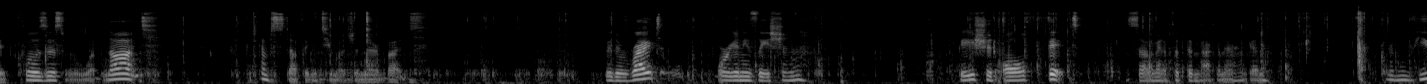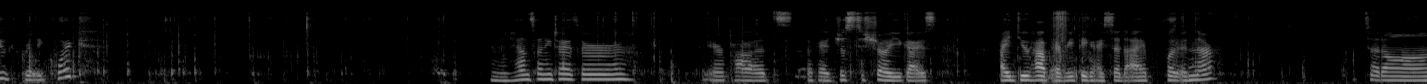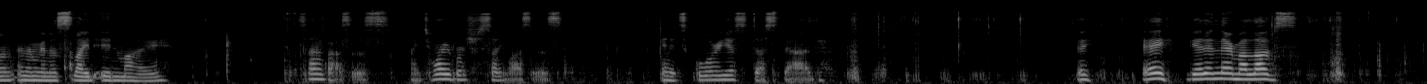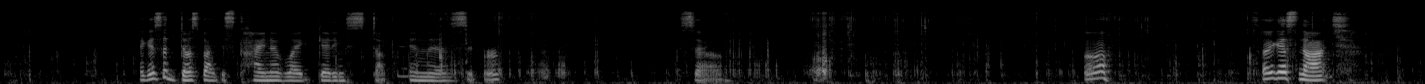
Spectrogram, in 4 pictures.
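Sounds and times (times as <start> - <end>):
small items clicking and rustling: 0.0 - 45.4, 46.3 - 57.0.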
